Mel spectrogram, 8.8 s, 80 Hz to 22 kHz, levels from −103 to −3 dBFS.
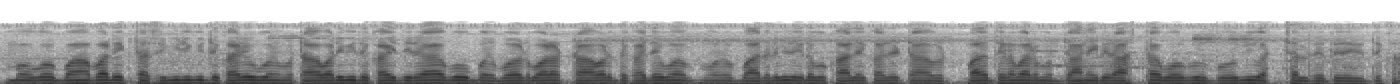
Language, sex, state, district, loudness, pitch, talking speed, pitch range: Hindi, male, Chhattisgarh, Bilaspur, -27 LUFS, 130 Hz, 210 wpm, 130-135 Hz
